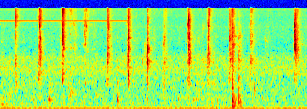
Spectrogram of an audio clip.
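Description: Faint chewing of a mouthful of mala xiang guo, with small irregular wet clicks and smacks. One stronger smack comes about two-thirds of the way through.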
